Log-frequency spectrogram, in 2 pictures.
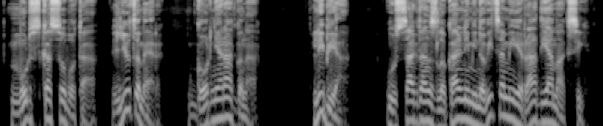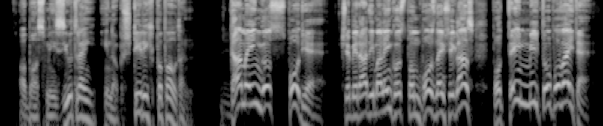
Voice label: SLOVENIAN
